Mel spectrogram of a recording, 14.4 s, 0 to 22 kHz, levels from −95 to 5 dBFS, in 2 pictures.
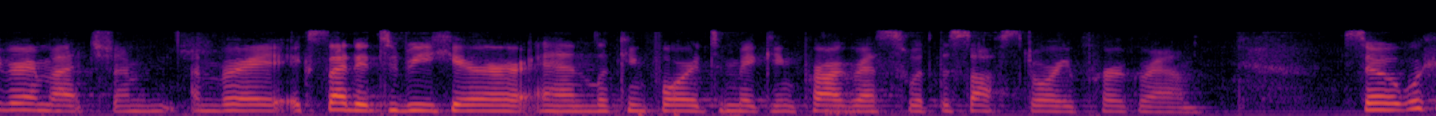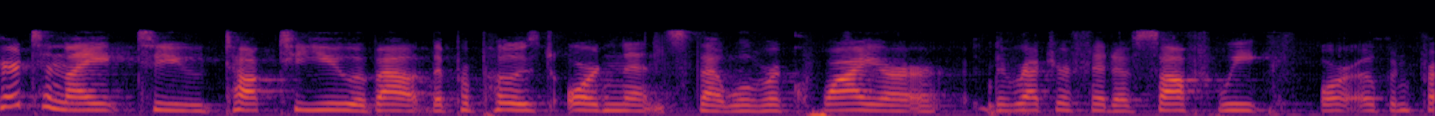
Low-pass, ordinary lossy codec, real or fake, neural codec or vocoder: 7.2 kHz; Opus, 32 kbps; real; none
